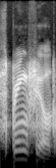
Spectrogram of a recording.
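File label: "Springfield", English, USA; CallSign; DCS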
